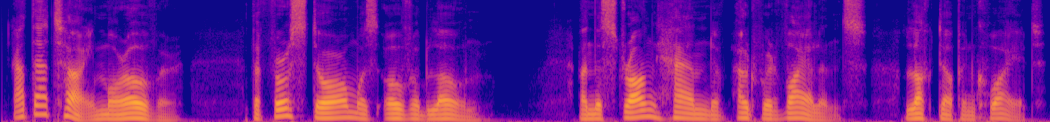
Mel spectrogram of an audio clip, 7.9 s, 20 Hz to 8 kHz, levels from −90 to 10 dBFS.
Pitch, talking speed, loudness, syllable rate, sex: 105 Hz, 150 wpm, -19 LUFS, 4.6 syllables/s, male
